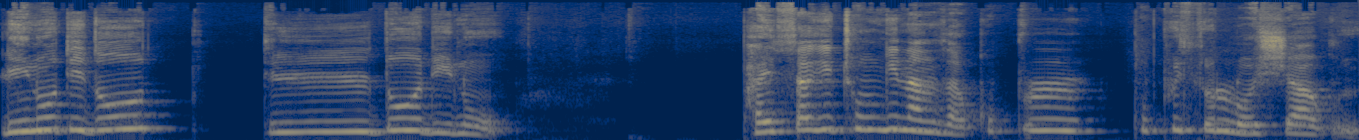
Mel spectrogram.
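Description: A woman speaks with an extremely high pitch and ordinary pitch variation. Her tone is dark and mellow. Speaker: YouTuber explaining internet meme characters. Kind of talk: reading aloud with casual commentary. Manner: halting, stumbling over words while reading.

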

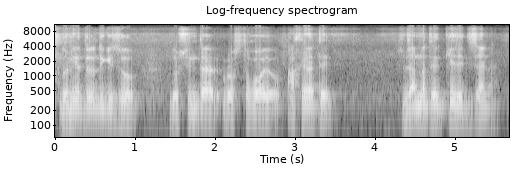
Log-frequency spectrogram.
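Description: A man's fairly low voice with a dark, mellow tone at a fairly quick pace

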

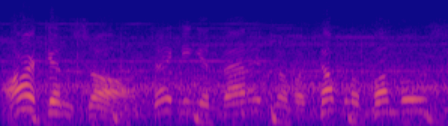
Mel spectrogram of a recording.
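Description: An extremely high-pitched man's voice with lively intonation at a moderate pace, amid noticeable background noise. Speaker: play-by-play announcer. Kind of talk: 1970s TV sports play-by-play, live commentary on a college bowl game. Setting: stadium broadcast, TV commentary. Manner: steady, authoritative broadcaster cadence, reeling off names and numbers.

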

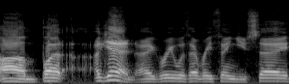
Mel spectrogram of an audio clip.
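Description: A man is talking. His pace is moderate. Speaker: sports podcast host. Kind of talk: casual sports talk. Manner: upbeat. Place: home room. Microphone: headset.

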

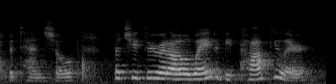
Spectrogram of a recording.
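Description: With light background noise, a woman speaks at a fairly quick pace. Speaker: actor playing a villain. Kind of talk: scripted drama dialogue. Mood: mocking, menacing.

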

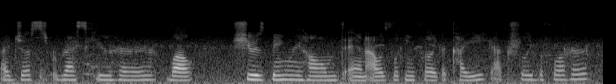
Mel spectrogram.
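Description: A woman's monotone, flat delivery at a moderate pace amid noticeable background noise. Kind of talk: casual vlog chat. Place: home room. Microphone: phone near.

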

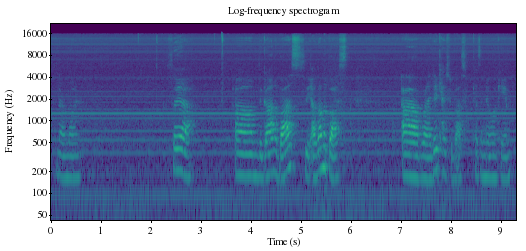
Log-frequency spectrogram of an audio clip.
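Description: A woman speaks at a fairly low pitch, with fairly even intonation and a fairly slow pace. Long, frequent pauses break up her speech, and background noise is clearly audible.

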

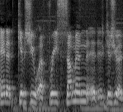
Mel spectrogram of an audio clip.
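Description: A man talks at a high pitch. Faint music plays in the background. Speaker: card game content creator. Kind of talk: casual commentary.

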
